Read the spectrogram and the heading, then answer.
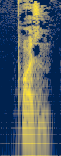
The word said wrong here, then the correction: poisson: I am now aware that it's apparently pronounced poisson.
